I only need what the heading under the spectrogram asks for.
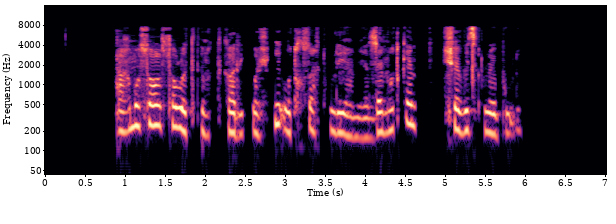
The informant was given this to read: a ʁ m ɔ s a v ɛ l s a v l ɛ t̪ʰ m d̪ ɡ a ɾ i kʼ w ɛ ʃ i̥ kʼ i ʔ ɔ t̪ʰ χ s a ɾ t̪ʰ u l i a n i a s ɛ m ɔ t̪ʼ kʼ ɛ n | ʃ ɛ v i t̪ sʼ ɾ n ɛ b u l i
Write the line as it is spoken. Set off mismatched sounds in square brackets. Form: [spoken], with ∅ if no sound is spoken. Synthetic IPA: a ʁ m ɔ s a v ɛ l s a v l ɛ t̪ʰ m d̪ ɡ a ɾ i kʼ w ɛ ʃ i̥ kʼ i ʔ ɔ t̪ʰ χ s a ɾ t̪ʰ u l i a n i a [z] ɛ m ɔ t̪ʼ kʼ ɛ n | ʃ ɛ v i t̪ sʼ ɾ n ɛ b u l i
